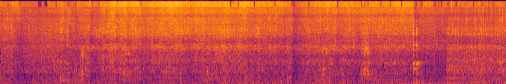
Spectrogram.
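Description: Egg and potato stir-fried in spice paste in a pan, a steady close sizzle with scraping stirs and occasional clacks of the spoon, no voices.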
